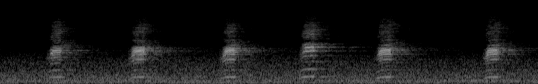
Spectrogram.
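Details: Six short nasal quacks from a duckling in a pond, evenly paced about every eight tenths of a second, each a brief buzzy blip against quiet background.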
